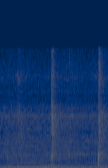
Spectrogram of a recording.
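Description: Quiet room tone with a faint steady electrical hum, and a faint click about halfway through.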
